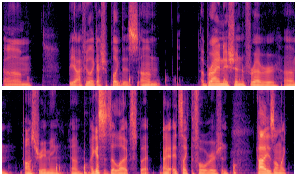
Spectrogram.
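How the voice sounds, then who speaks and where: A man's voice: medium pitch, flat delivery, unhurried, clear, resonant tone, dry recording. A man hosting a live stream, chatting casually and rambling with lots of "like" and "um". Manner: rambling, lots of likes and ums. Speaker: livestream host.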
